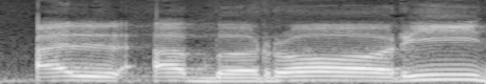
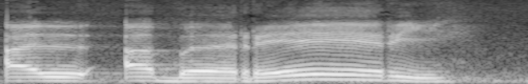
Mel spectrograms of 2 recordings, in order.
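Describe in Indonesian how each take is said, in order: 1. Vokal ra terakhir diucapkan biasa. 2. Vokal ra terakhir condong ke e.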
